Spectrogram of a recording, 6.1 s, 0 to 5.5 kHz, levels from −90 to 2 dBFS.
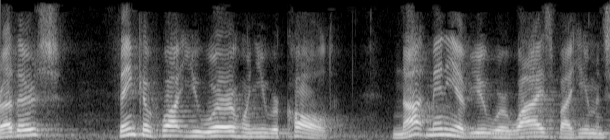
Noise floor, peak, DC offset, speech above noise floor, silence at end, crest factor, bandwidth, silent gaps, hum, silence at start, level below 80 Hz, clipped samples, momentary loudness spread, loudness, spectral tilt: -45 dBFS; -4 dBFS; under 0.1%; 29 dB; 0 s; 12 dB; 5.4 kHz; none; none; 0 s; -54 dBFS; under 0.1%; 9 LU; -16 LUFS; -9 dB/octave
